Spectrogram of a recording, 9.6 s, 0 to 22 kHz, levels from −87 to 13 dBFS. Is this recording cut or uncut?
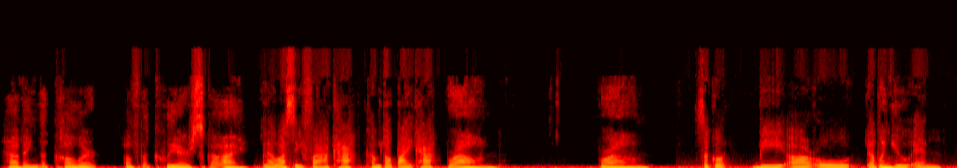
cut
